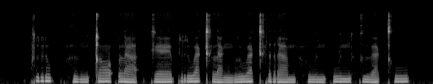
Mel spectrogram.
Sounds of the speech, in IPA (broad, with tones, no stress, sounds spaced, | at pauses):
k r u˥˩ k̚ h ɯ˩˦ ŋ t ɔ˥˩ ʔ l a˨˩ ʔ k ɛː˧ p r u˥˩ a̯ kʰ l a˩˦ ŋ l u˦˥ a̯ kʰ r a˨˩ m h u˩˦ n ʔ u˦˥ n k ɯ˨˩ a̯ kʰ u˥˩ k̚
